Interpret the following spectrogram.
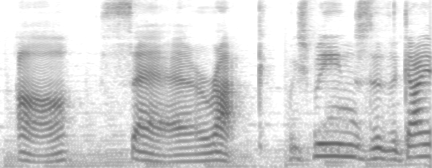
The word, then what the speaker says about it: Acererak: In the pronunciation guide, in Tomb of Annihilation, it says it's pronounced Acererak, which means that the guy at the end must be called Rarak.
